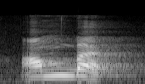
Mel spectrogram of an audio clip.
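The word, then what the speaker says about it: अंबर: The meaning is sky, but the pronunciation is what? Amber.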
